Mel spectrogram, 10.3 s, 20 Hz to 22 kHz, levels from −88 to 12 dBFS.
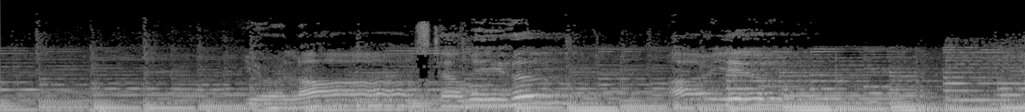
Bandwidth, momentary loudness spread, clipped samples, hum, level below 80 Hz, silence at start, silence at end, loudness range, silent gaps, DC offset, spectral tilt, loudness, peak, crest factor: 12 kHz; 7 LU; under 0.1%; none; -26 dBFS; 0 s; 0 s; 3 LU; none; under 0.1%; -6.5 dB/octave; -21 LUFS; -6 dBFS; 14 dB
